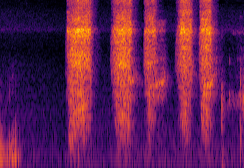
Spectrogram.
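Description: Aerosol spray can with a thin red extension straw giving several short hissing bursts in quick succession into a folding knife's frame.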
